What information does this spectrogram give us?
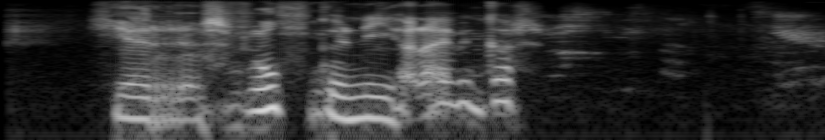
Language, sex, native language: Icelandic, female, Icelandic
